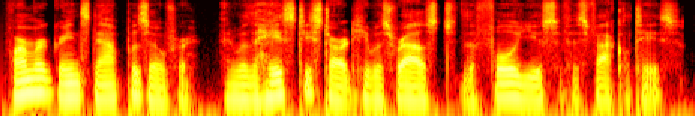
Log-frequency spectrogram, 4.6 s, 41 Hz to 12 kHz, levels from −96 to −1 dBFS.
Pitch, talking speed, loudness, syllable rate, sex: 95 Hz, 260 wpm, -19 LUFS, 6.1 syllables/s, male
